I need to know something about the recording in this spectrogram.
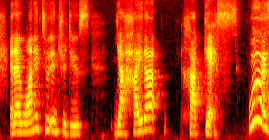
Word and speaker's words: Yahaira Jacquez: You guys know we always have mujerones on the podcast, and I wanted to introduce Yahaira Jacquez.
